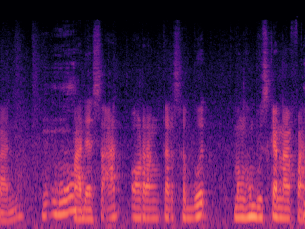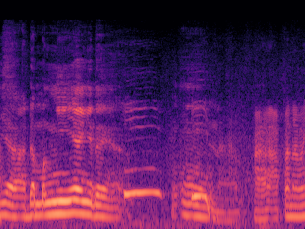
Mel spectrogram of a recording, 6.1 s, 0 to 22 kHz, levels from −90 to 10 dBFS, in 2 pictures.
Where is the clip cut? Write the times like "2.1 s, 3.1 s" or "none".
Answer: none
